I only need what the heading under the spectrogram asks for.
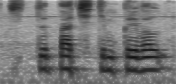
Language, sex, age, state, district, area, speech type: Kashmiri, female, 60+, Jammu and Kashmir, Srinagar, urban, spontaneous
